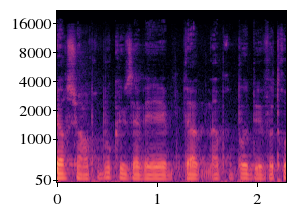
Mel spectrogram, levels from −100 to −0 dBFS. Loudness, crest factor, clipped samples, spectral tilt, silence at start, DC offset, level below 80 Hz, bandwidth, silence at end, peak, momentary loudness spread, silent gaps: -34 LUFS; 20 dB; under 0.1%; -6.5 dB/octave; 0 s; under 0.1%; -56 dBFS; 16.5 kHz; 0 s; -14 dBFS; 5 LU; none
